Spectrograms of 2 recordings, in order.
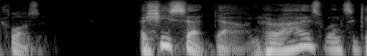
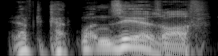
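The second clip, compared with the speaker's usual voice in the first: raised, fussy official's voice; pompous beadle; 7 semitones higher, 3 dB louder than usual. Acted. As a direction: play the self-important beadle. Bumble speaks.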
